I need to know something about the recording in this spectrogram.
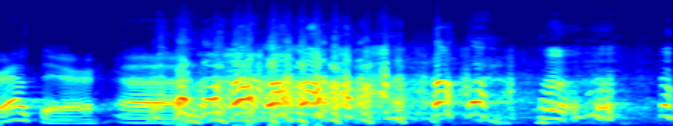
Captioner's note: audience laughs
